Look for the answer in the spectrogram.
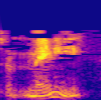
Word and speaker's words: Mani: because Mani, as I've heard it pronounced more regularly now by scholars,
